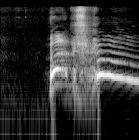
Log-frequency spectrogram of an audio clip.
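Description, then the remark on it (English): A single loud sneeze: a sharp voiced intake bursting into a noisy explosive burst, trailing off into a sustained vocal tone, with no other sounds around it. “Okay, I need to sneeze, hold on.”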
